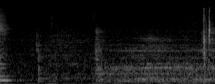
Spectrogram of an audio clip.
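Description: Quiet room tone with two faint clicks, about a third of a second and a second in.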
